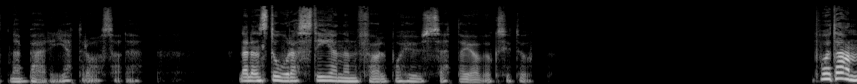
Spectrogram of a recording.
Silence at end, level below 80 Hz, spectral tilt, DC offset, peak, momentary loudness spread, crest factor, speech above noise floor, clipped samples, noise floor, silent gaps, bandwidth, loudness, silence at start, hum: 0 s; -66 dBFS; -4.5 dB/octave; under 0.1%; -2 dBFS; 16 LU; 24 dB; over 67 dB; under 0.1%; under -90 dBFS; none; 16.5 kHz; -24 LUFS; 0.1 s; none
